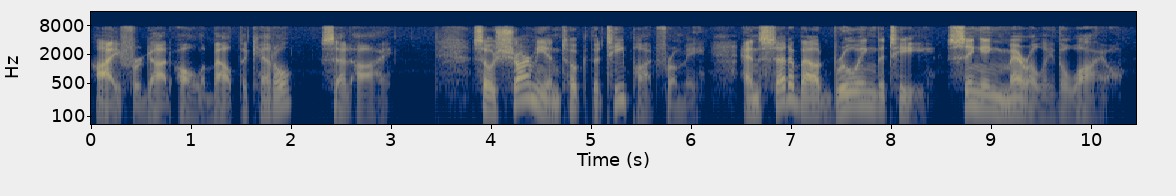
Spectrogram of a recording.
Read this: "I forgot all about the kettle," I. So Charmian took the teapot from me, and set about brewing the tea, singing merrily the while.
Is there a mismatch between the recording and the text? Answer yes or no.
yes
